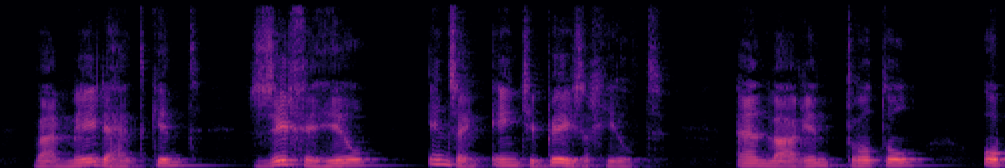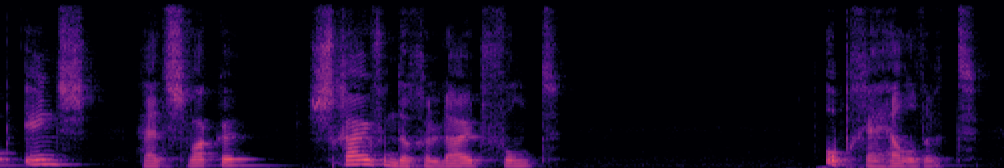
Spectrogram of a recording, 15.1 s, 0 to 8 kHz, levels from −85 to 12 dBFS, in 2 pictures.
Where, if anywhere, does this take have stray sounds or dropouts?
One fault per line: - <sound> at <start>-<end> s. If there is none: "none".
none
